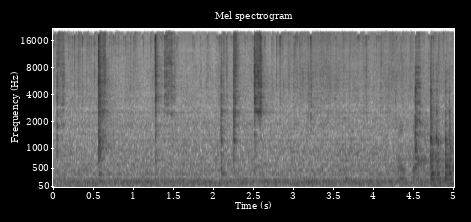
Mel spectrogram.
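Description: Rice tinted with saffron and turmeric is stirred into a pan of onions and garlic, with a quiet steady sizzle and several sharp scrapes of a spoon against the pan, heard alone.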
